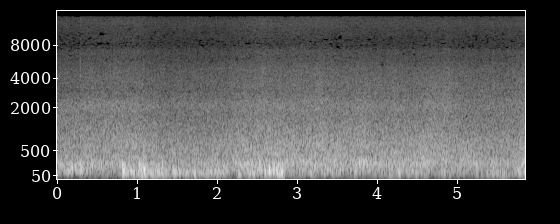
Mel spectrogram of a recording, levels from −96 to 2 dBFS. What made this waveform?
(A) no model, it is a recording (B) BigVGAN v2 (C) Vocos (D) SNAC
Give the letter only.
A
